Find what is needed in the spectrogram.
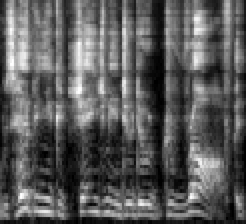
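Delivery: put-on fake British accent. Repeating another player's line, trying again in a put-on British accent. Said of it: "I need to go British".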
